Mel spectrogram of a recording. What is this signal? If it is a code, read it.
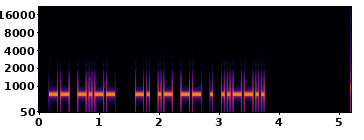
Morse code, heard as a keyed tone, about 25 wpm, 700 Hz. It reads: MY NAME?
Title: Sentences from Top 1400 Words 25wpm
